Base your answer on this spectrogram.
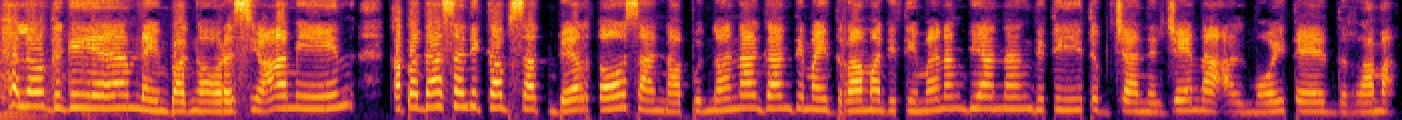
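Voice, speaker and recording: Filipino woman, drama host and narrator, extremely high voice, scripted delivery, music underneath. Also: normal speed, fairly bright tone.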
